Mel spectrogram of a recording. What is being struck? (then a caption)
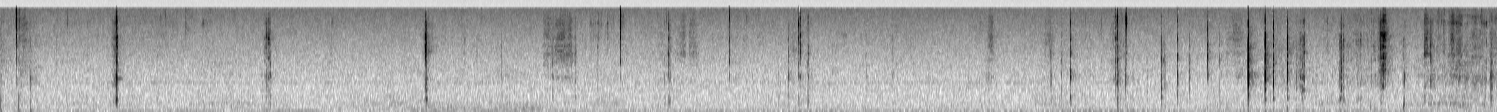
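Small cardboard cosmetic box. Long manicured nails tap a small, hollow green-and-white cardboard box of organic face oil held up in both hands. About two dozen sharp, dry clicks and ticks come quietly and unevenly, bunching together toward the end. A faint low hum runs underneath.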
